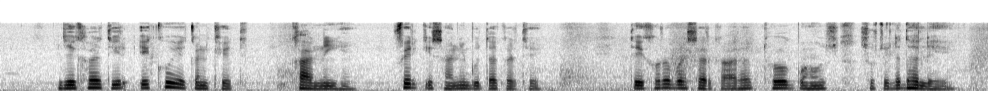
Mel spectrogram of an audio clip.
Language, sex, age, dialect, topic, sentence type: Chhattisgarhi, male, 18-24, Western/Budati/Khatahi, agriculture, statement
